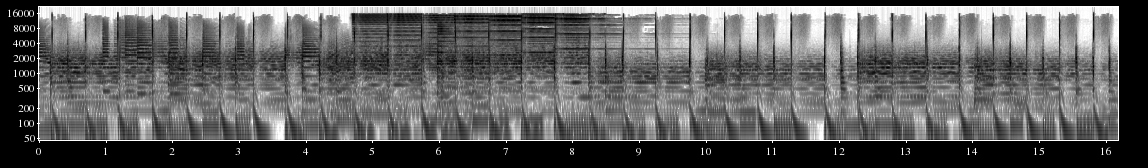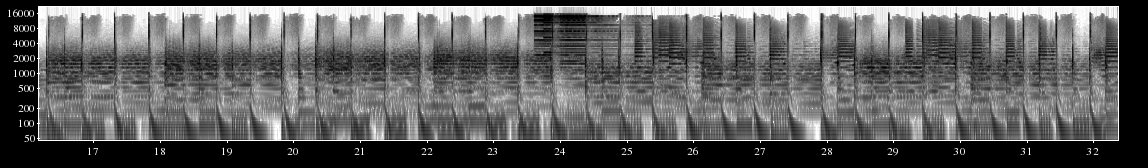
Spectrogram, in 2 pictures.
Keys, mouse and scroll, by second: 1.0 g, 3.5-6.0 drag, 6.0 g, 8.2 KP_0, 15.4 KP_0, 16.5-17.2 middle drag, 17.2 scroll up 2, 17.6-18.8 middle drag, 18.8 click, 19.2-20.0 scroll up 5, 20.0-23.0 middle drag, 24.6-25.7 scroll down 1, 25.9 KP_0, 27.5 click, 29.1 click.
